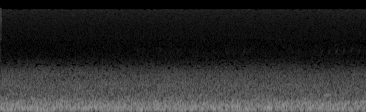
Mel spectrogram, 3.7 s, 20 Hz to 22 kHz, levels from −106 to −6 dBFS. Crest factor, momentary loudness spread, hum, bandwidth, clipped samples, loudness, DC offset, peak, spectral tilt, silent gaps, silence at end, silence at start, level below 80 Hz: 14 dB; 1 LU; none; 16.5 kHz; under 0.1%; -55 LUFS; under 0.1%; -40 dBFS; -8 dB/octave; none; 0 s; 0 s; -66 dBFS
